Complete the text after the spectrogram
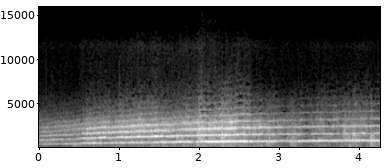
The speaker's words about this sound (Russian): По сигналу сирены цех заполнили рабочие с винтовками в руках.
